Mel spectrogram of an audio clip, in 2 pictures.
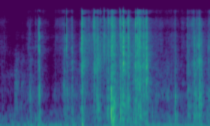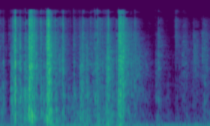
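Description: Plastic wrapping crinkles and rustles as hands tear it off.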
